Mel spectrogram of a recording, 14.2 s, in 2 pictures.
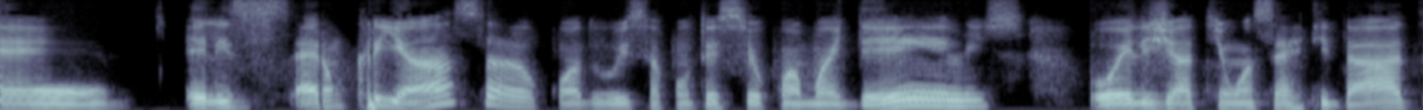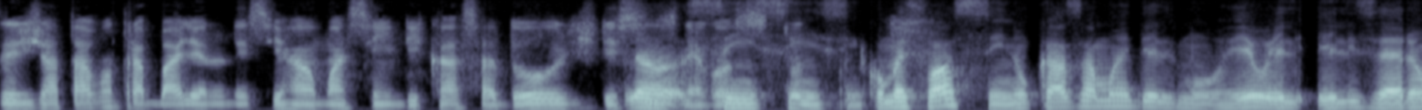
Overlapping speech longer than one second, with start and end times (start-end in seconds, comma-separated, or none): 10.2-11.4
